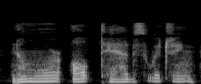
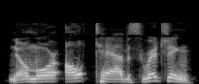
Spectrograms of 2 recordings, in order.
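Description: First: Soft, slow, awestruck hush; awed hush. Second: High, slow momentous proclamation; grand announcement. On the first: Pretend. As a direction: breathe it in wonder. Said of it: "Think of it". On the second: Retold or imitated. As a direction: announce it like a miracle cure. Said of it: "in the tone of voice you might use to announce a cure for cancer".

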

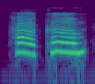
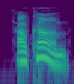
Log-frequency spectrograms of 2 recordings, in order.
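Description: First: High nasal echo, faint lisp. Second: Said in the usual way. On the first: A narrator's reading. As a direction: throw it back, higher and nasal. Emerald echoes the question.

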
